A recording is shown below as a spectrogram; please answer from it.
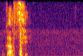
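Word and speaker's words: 같이: হবে সি গা সি গাছি গাছি খেয়াল করুন গা নট গাথি উচ্চারণ উচ্চারণ হবে গাছি গাছি অর্থাৎ থ যখন ইভেলের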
